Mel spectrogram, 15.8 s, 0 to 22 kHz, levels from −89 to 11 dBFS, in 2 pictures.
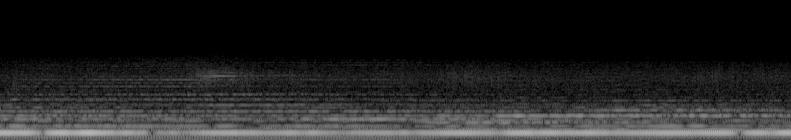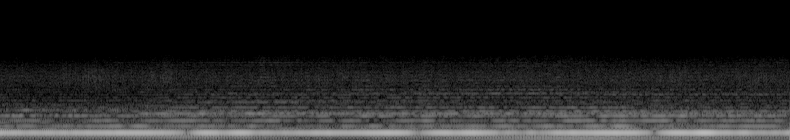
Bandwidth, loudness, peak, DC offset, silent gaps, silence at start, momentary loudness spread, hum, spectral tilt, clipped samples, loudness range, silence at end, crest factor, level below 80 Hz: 3.3 kHz; -28 LUFS; -16 dBFS; under 0.1%; none; 0 s; 9 LU; none; -11 dB/octave; under 0.1%; 5 LU; 0 s; 12 dB; -48 dBFS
